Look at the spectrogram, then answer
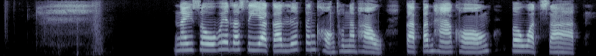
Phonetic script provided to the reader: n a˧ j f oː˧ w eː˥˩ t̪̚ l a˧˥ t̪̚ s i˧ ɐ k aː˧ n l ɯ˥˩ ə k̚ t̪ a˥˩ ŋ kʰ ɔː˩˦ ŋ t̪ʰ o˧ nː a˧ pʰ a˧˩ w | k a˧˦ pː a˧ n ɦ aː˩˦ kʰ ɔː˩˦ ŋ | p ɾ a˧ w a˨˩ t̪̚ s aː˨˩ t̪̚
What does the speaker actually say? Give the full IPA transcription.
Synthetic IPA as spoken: n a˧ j s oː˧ w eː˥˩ t̪̚ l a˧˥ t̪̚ s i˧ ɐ k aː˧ n l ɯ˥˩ ə k̚ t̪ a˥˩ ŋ kʰ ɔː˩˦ ŋ t̪ʰ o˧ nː a˧ pʰ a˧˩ w | k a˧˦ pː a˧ n ɦ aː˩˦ kʰ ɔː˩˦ ŋ | p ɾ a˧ w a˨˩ t̪̚ s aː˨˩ t̪̚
